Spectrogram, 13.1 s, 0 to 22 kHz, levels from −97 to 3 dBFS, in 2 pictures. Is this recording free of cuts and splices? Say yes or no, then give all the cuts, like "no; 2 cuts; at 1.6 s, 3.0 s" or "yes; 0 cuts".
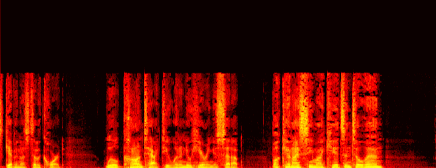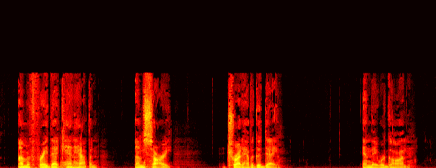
yes; 0 cuts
